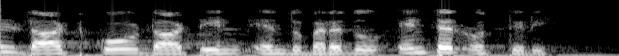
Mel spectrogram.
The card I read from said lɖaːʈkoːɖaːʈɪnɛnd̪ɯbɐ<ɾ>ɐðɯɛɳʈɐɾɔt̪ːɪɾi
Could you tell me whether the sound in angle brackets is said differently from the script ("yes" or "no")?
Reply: no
